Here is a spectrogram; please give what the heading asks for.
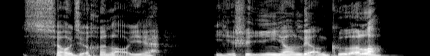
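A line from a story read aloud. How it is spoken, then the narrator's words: Choked sobbing. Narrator (Chinese): 杏儿哽咽道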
